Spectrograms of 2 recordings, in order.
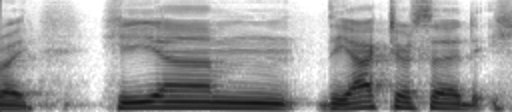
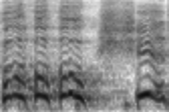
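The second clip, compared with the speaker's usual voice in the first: put-on laughing, higher. Retelling how a character in a film reacted: imitating someone laughing. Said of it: "and he's just, like, laughing".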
